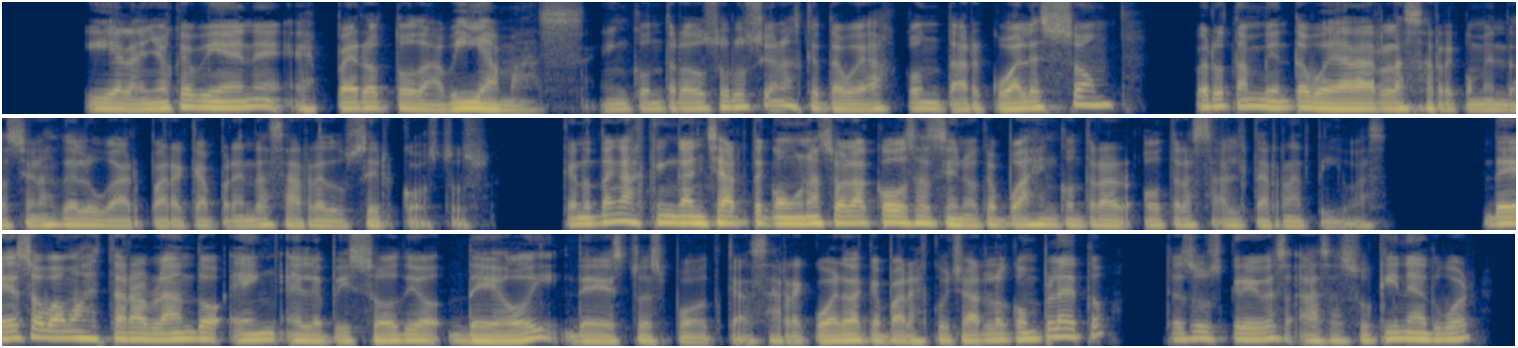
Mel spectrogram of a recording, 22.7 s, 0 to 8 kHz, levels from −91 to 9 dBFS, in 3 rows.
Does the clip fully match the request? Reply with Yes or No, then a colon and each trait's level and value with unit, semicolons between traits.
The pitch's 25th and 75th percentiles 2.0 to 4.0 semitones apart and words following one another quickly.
No: average, 5.2 semitones; fast, 195 wpm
